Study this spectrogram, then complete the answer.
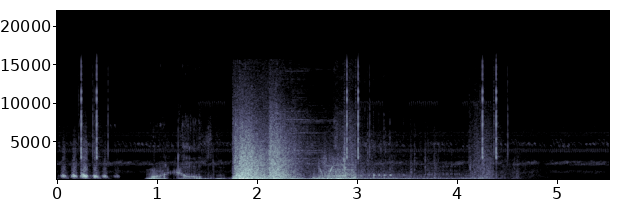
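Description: A game character fires a magic blast that booms and crackles.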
